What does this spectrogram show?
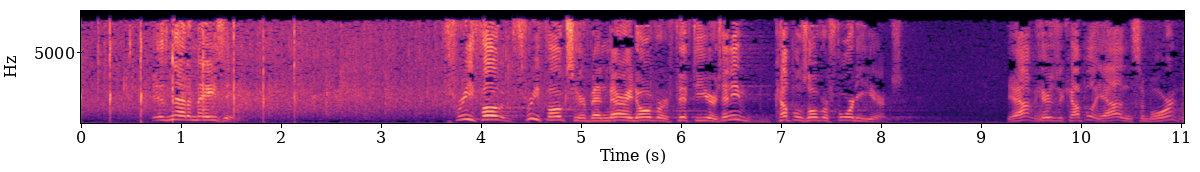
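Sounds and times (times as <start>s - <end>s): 
crowd applauding: 0.0s - 5.0s
speech: 0.7s - 1.8s, 3.7s - 8.3s, 9.3s - 11.0s.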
